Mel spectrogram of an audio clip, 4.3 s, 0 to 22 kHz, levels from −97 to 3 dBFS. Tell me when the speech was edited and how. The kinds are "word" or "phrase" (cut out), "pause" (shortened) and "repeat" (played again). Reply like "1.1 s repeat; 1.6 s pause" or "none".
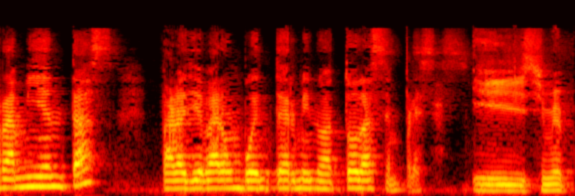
2.9 s word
